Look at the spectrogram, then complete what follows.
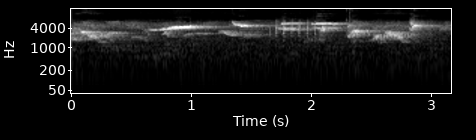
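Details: Chinese hwamei, six months old, delivering a short burst of varied warbled phrases, a mix of slurred whistles and quick twittering notes rising and falling.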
